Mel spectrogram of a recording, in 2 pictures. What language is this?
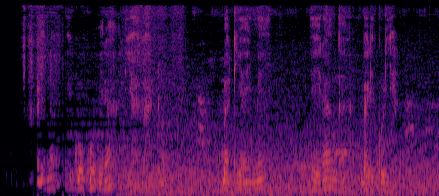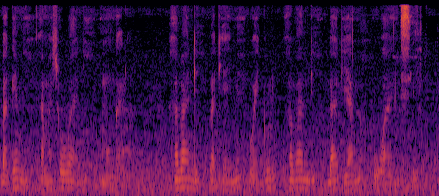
Soga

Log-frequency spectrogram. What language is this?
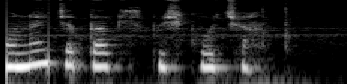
Arequipa-La Unión Quechua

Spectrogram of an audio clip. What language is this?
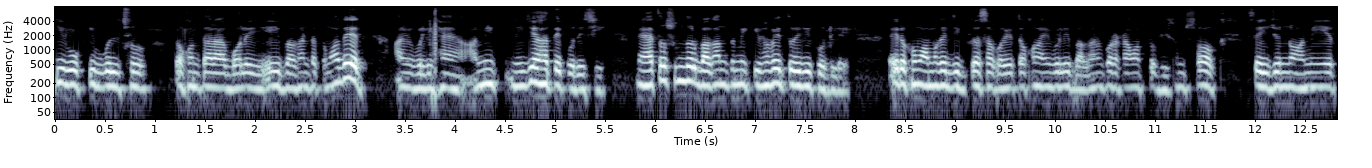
Bangla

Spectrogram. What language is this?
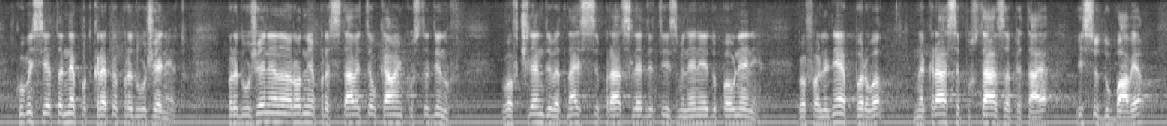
Bulgarian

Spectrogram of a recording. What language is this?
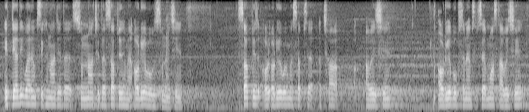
Maithili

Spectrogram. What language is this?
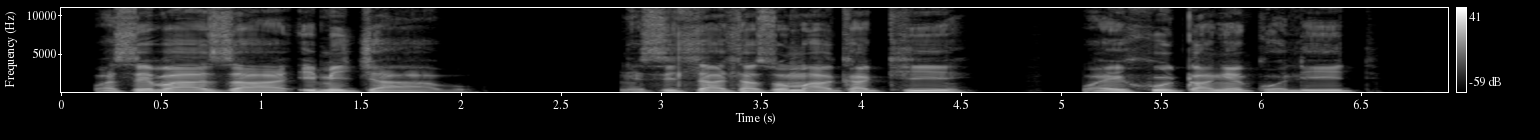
North Ndebele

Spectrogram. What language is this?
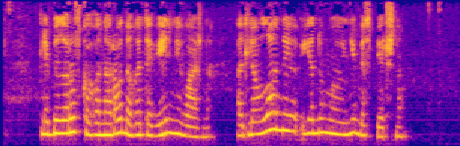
Belarusian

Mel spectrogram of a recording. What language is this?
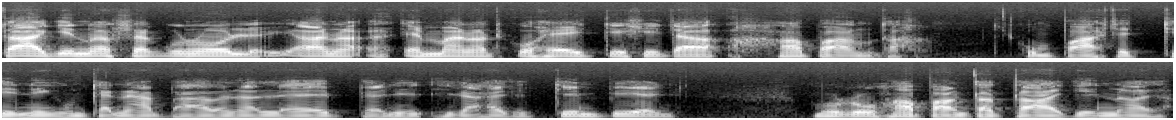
Finnish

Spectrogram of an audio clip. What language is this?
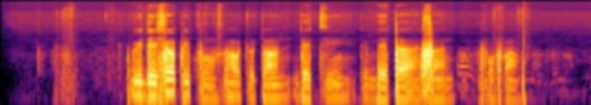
Nigerian Pidgin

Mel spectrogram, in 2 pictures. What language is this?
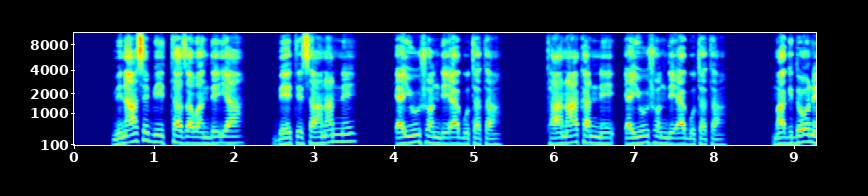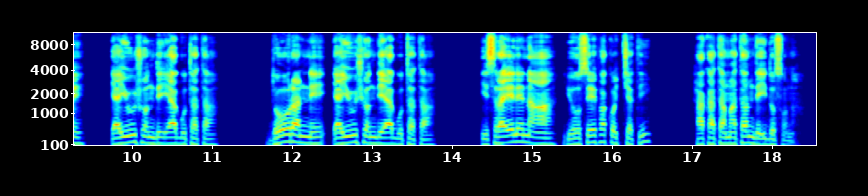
Gofa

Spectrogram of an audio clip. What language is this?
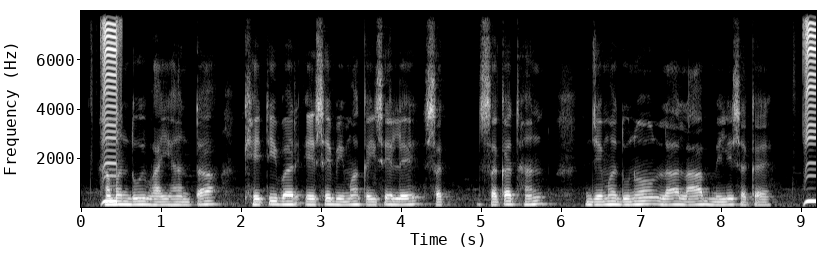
Chhattisgarhi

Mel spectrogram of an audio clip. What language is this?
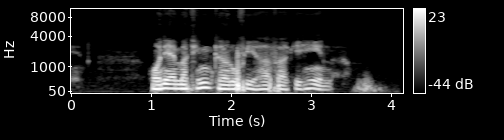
Arabic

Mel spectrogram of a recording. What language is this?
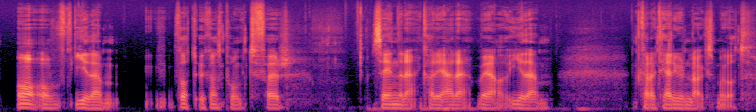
Norwegian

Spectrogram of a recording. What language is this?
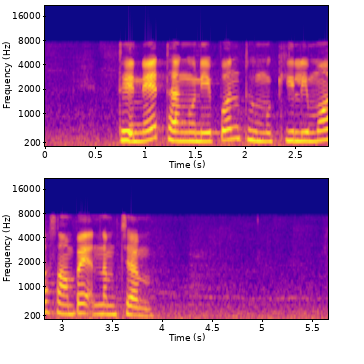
Javanese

